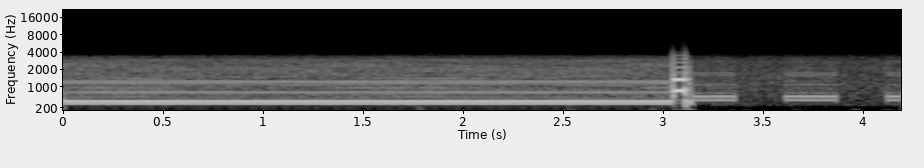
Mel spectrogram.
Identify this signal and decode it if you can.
Dial tone (North America), 350 + 440 Hz.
